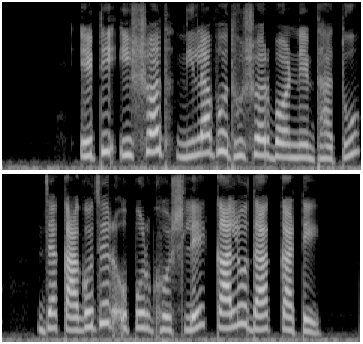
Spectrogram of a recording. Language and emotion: Bengali, neutral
